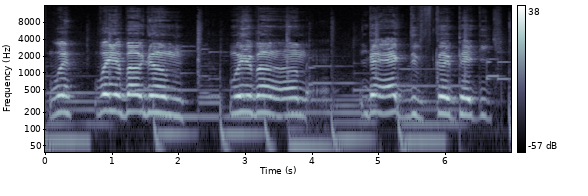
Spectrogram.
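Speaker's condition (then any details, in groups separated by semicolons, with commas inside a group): Cerebral palsy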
